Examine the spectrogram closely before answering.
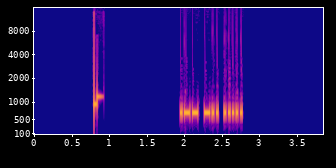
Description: Morse code, heard as a keyed tone, about 45 wpm, 700 Hz. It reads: WD5
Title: USA Call Sign Prefixes - 45wpm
